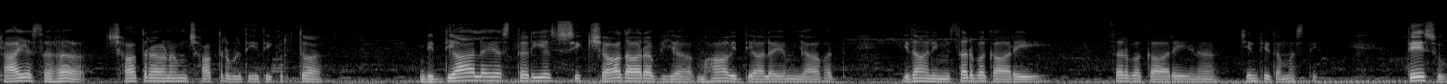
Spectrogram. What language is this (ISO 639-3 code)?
san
